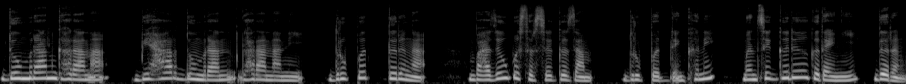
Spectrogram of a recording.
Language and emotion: Bodo, neutral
